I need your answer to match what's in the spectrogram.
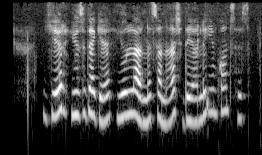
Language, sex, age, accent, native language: Uzbek, female, 18-24, Namangan, Uzbek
